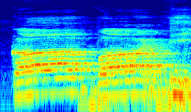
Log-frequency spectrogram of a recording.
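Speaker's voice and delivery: syllables stretched; slowly sounded out; slow drawn out. Shown as a demonstration. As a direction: pull each sound long. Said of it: "slow drawn demo".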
